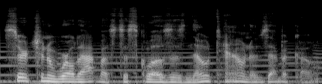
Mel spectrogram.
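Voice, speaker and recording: A man giving measured, solemn first-person narration of a horror story in a dramatic scripted style. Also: medium pitch, creaky, over music.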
